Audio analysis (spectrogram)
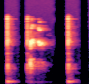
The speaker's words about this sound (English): Just because rolling dice is fun, even though I'm not the one rolling them.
